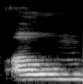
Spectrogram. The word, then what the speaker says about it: ओम: ओम नहीं बोला जाता अ उ म इन तीनों से मिलकर ओम शब्द बनता है तो ओ रंग राहवे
